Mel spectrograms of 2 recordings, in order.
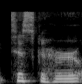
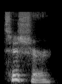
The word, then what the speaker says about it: Tischer: And if you're not familiar with German, maybe somebody might say Tiskaher or Tischer or Tische, like the Germans would, but it's none of those things. And if you notice that in some of those, the way people pronounce it, um, you might think you have to pronounce a C, but you really don't. So the name is just going to be Tischer. It's like Fisher, except instead of F, it's a T.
